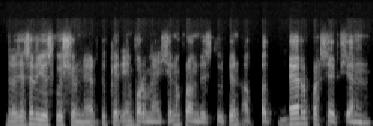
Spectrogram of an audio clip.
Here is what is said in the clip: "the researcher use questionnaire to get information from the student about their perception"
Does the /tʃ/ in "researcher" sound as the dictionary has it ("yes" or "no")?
no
